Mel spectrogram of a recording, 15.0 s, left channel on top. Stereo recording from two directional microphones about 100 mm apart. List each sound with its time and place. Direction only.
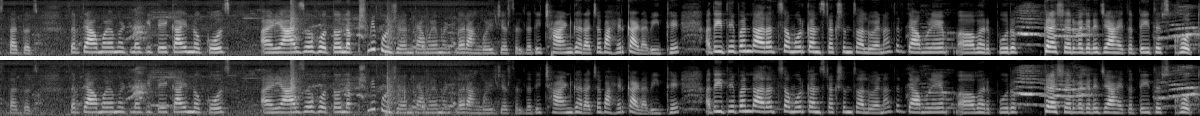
0.8 s a woman's voice: 45° left (ahead or behind); by 5.0 s 70° left (ahead or behind)
5.4 s a woman's voice: 50° left (ahead or behind)
12.4 s speech: 60° left (ahead or behind)
14.4 s speech: 35° left (ahead or behind)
